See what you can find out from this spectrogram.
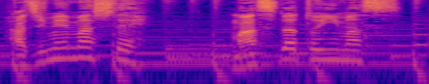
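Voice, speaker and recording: A man's voice: high voice, lively intonation, a little fast. A young man acting an earnest, polite junior salesman who speaks deferentially in a radio drama. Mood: eager, formal. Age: young adult. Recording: prominent music behind the voice.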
